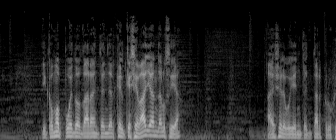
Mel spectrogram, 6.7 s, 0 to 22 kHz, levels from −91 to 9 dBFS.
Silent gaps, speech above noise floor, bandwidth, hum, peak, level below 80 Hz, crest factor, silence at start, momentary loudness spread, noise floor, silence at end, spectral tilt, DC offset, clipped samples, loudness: none; 33 dB; 14 kHz; none; -8 dBFS; -50 dBFS; 20 dB; 0.85 s; 11 LU; -58 dBFS; 0 s; -6.5 dB/octave; under 0.1%; under 0.1%; -26 LUFS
